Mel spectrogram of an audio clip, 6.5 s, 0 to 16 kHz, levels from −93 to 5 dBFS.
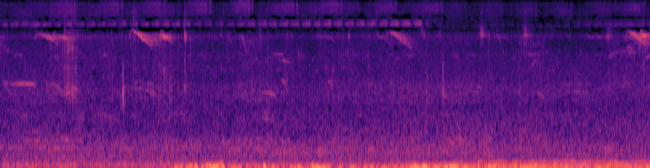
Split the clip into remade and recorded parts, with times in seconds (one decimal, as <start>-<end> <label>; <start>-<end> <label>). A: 0.0-0.8 remade; 0.8-3.2 recorded; 3.2-6.5 remade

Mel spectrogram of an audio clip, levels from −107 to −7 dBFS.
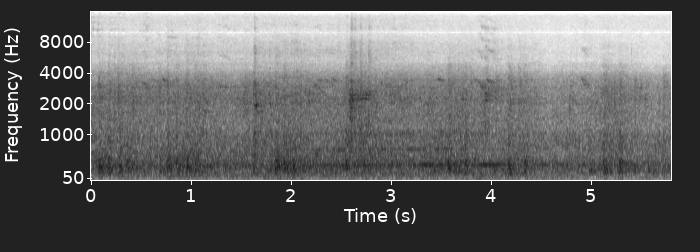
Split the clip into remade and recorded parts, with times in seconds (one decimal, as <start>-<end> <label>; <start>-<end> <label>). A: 0.0-5.8 recorded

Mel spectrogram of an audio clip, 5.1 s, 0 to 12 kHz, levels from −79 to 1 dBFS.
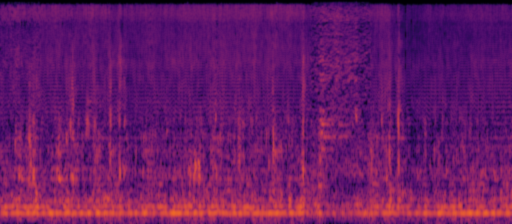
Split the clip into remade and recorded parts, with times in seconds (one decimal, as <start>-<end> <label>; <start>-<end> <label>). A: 0.0-3.1 remade; 3.1-3.7 recorded; 3.7-5.1 remade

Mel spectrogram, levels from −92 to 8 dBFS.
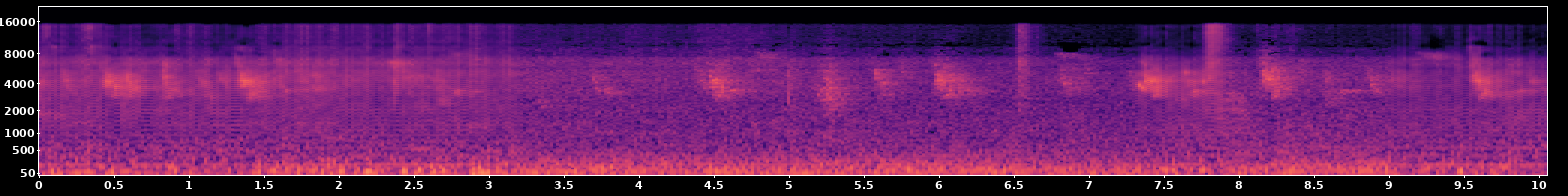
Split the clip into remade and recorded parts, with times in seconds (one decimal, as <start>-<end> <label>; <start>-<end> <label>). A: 0.0-3.2 remade; 3.2-7.3 recorded; 7.3-7.9 remade; 7.9-9.0 recorded; 9.0-10.1 remade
